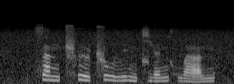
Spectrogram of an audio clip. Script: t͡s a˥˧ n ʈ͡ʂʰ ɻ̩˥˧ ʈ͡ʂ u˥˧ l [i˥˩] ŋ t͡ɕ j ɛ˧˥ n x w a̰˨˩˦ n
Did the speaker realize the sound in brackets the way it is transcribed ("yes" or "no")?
yes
